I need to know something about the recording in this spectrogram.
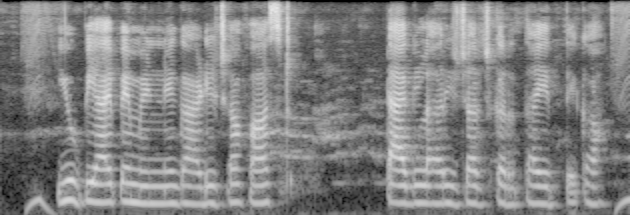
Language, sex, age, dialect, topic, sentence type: Marathi, female, 18-24, Standard Marathi, banking, question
